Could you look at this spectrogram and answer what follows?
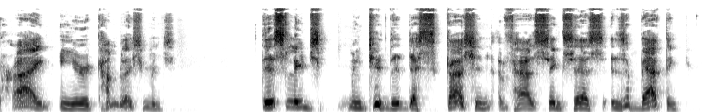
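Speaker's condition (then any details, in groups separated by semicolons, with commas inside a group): Cerebral palsy; fine motor impairment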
